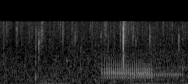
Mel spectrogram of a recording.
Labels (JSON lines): {"label": "biophony, croak", "recorder": "SoundTrap 500"}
